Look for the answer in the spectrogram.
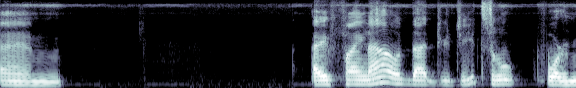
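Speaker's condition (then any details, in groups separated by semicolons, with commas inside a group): Cerebral palsy; since five months old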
